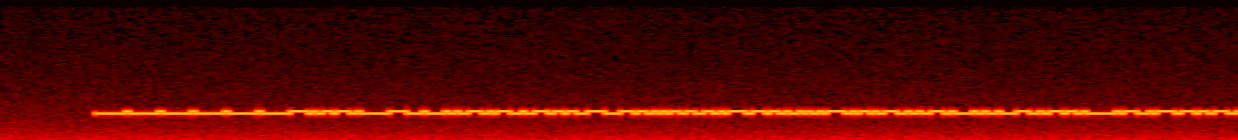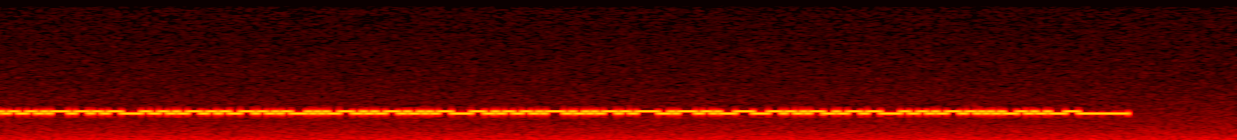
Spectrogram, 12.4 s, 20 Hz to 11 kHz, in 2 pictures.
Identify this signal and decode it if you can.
RTTY (45.45 baud, 170 Hz shift), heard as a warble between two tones, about 2200 Hz centre. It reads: OKAZALO SIE JEDNAK, ZE NIE MIAL BYNAJMNIEJ TEGO ZAMIARU.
